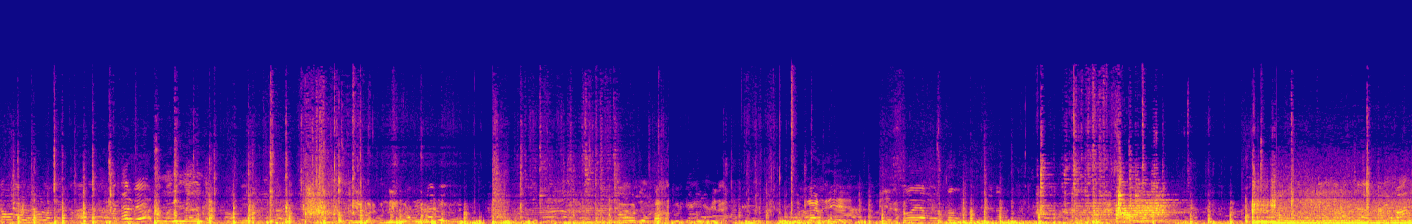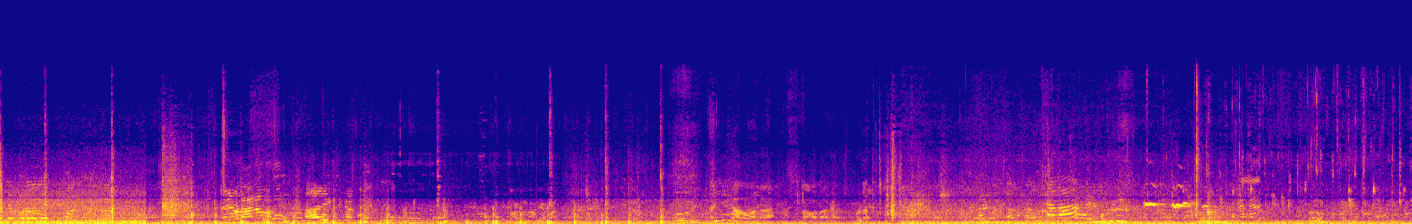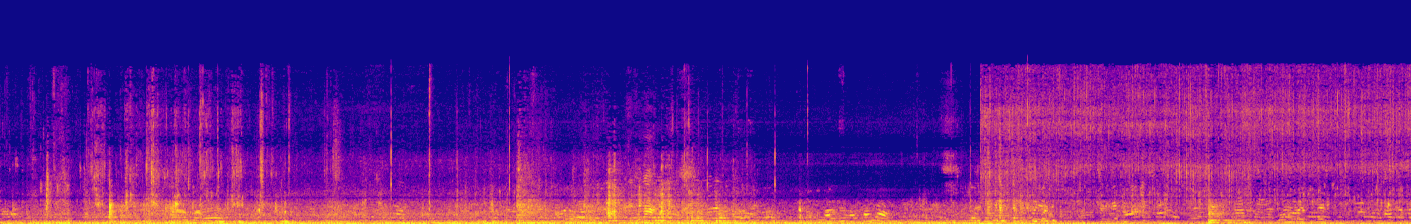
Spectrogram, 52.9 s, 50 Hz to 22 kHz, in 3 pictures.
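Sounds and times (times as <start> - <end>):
people talking: 0.0 - 15.1, 16.0 - 19.6, 20.3 - 52.9
indistinct background voices: 20.6 - 31.9
steady low hum: 25.4 - 31.5
prawns sizzling in hot oil: 47.6 - 52.9.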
